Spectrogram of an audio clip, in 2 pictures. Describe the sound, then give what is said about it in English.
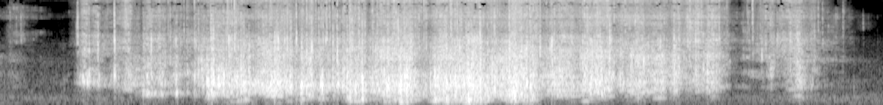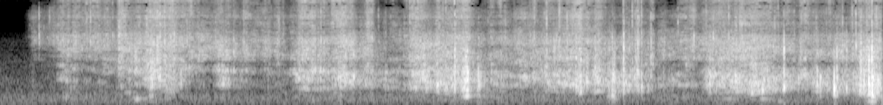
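Gold tissue paper crinkles and rustles as it is handled, in dense bursts of crisp crackling that stop briefly midway and then resume, fainter. “gold tissue paper”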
